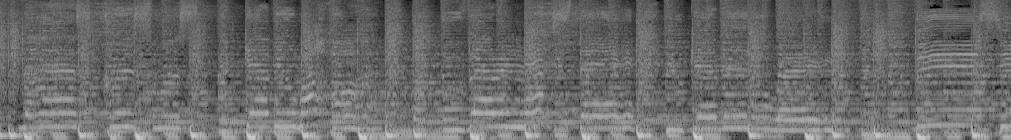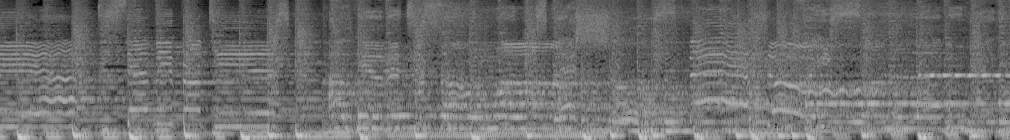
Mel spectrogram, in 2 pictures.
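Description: A bright, upbeat Christmas pop song plays steadily at full volume, with a driving beat, layered synths and melodic vocals, and no one talking over it.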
